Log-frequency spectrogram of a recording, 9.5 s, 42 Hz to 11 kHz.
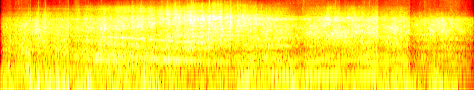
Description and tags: Fast pass R-L of a P51 Mustang. Clip has nice supercharger whine from the Merlin Engine. There is a little bit of wind noise in background.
